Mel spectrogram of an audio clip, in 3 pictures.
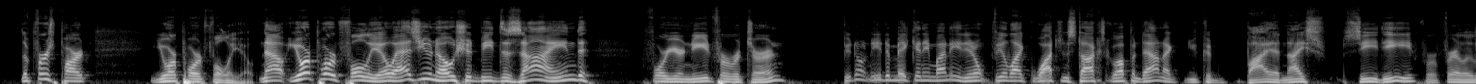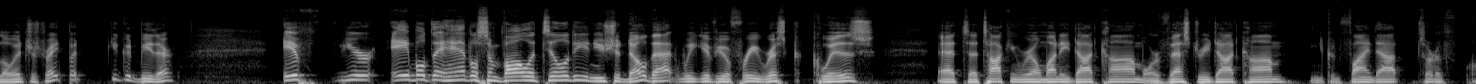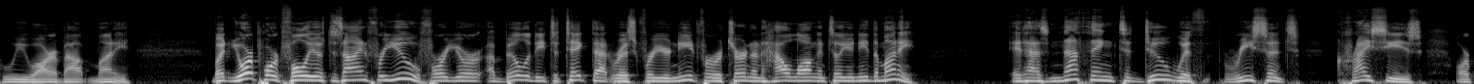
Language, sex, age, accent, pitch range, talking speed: English, male, 50-69, American, 115-175 Hz, 170 wpm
